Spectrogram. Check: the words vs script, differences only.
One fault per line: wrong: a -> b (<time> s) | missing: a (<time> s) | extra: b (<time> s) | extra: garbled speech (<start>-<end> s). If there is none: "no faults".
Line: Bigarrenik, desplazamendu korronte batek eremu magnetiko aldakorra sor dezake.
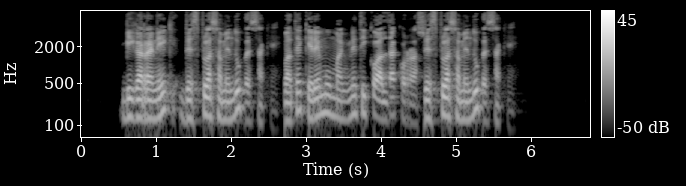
wrong: korronte -> dezake (2.2 s)
wrong: sor -> desplazamendu (4.6 s)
